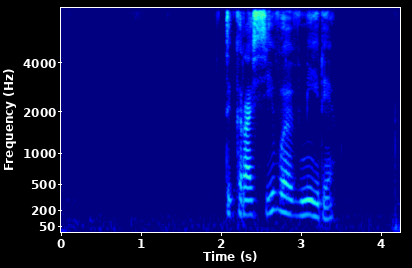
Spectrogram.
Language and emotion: Russian, neutral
